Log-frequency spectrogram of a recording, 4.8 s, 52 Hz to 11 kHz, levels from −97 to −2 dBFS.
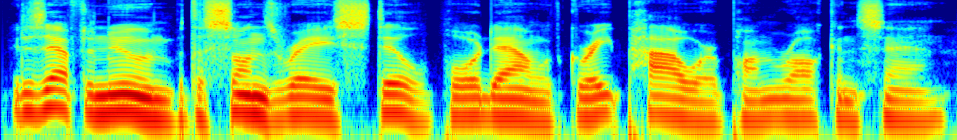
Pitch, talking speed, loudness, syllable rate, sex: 130 Hz, 215 wpm, -17 LUFS, 4.5 syllables/s, male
